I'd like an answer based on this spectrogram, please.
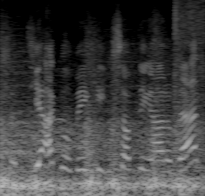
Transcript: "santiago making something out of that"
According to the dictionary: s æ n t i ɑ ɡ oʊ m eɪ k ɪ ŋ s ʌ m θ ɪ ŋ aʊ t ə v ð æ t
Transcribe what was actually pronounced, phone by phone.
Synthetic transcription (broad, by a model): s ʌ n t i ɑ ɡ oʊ m eɪ k ɪ ŋ s ʌ m θ ɪ ŋ aʊ t ə v ð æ t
